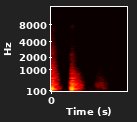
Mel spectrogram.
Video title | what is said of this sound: Textile Talk: The Gathering Basket: Creating a Reliquary presented by Textile Center | there's just structural interfacing if you tap on it it sounds like cardboard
